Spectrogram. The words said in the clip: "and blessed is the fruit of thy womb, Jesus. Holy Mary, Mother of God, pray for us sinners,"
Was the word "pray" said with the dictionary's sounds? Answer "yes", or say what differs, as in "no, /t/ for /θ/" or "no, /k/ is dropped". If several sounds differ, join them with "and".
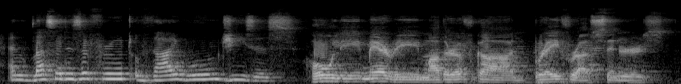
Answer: no, /b/ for /p/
